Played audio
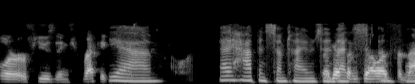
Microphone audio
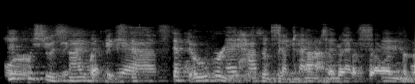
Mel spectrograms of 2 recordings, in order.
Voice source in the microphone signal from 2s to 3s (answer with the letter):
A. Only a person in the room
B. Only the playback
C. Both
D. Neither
C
